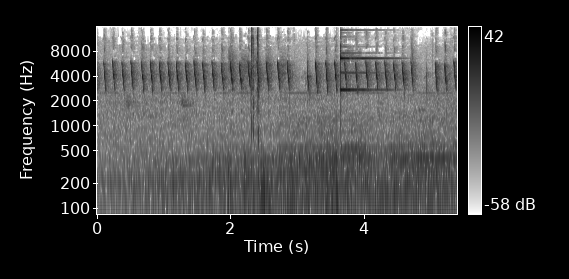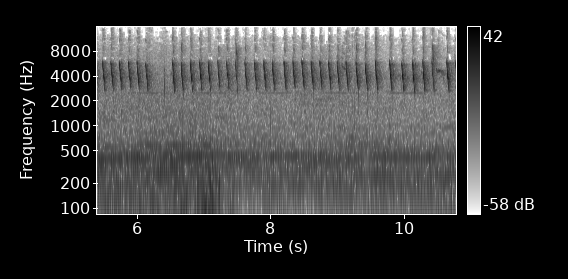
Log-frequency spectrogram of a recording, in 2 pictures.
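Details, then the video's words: Bar-winged prinia song played as a lure for teaching young birds to sing: rapid strings of high, clipped notes repeated about four per second in bursts, with a steady low rumble of background noise throughout. "Ciblek Sawah Gacor || Memancing Ciblek Sawah Paud Belajar Bunyi"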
